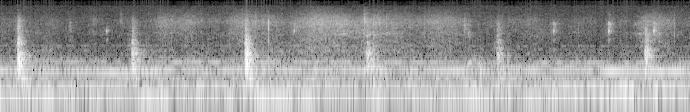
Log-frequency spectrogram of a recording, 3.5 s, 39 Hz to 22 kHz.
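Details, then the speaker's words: Kia EV5 GT-Line, Australian export model, driving slowly through a car park: sharp hollow taps about every half second over a quiet electric drive, like something knocking on the roof or side; a loose part is suspected. "이 소리 들리시죠? 딱 딱 딱 하면서 누가 지붕에서 차를 옆이나 위에서 뭘로 이렇게 툭툭 두드리는 거 같은 약간 그런 소리가 납니다."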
